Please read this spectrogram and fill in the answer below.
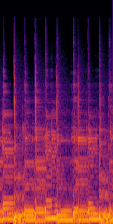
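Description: Electric bass played with the double-thumb slap technique: a fast, driving classic-metal riff of rapidly repeated slapped notes, a riff originally played with a pick.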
